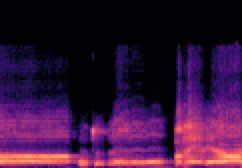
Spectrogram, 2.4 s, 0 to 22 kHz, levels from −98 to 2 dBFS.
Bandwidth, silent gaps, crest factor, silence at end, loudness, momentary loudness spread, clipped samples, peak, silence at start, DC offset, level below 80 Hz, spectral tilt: 9.6 kHz; none; 14 dB; 0 s; -21 LUFS; 10 LU; under 0.1%; -6 dBFS; 0 s; under 0.1%; -66 dBFS; 2 dB/octave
